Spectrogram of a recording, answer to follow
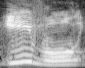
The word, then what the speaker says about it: Evel: He was born with the name Robert Craig Knievel, but later changed his name to Evel, E-V-E-L, which rhymes with Knievel.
